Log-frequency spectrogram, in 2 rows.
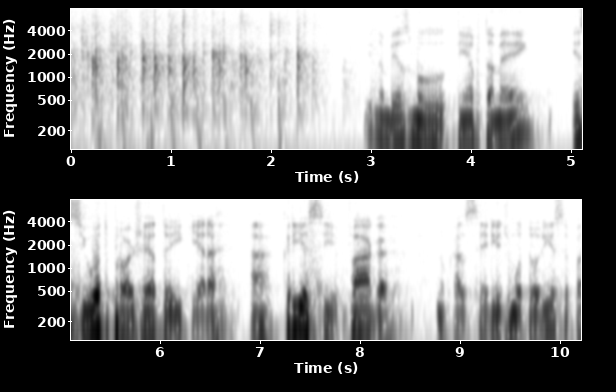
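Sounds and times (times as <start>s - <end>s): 
small group clapping for civil servants after a vote: 0.0s - 3.2s
speech: 3.0s - 10.1s.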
